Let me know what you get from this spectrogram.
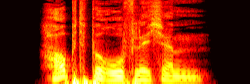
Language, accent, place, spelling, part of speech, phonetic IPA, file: German, Germany, Berlin, hauptberuflichem, adjective, [ˈhaʊ̯ptbəˌʁuːflɪçm̩], De-hauptberuflichem.ogg
- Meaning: strong dative masculine/neuter singular of hauptberuflich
